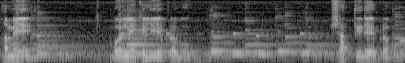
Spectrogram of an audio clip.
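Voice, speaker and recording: A man praying and then telling his personal testimony, with a halting delivery that keeps repeating words of address to God. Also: medium pitch, little pitch movement, loud music behind the voice. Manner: slow, halting delivery with many repeated "Lord" and "Father" fillers. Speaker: preacher giving a testimony.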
